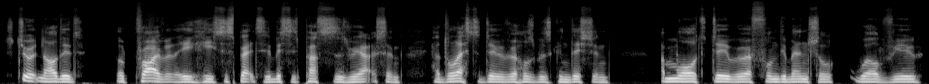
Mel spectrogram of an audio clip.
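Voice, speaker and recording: A male narrator reads a scripted dramatic story. His voice is smooth and clear, of medium pitch, in a very dry recording. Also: steady tone, moderate pace, dark tone, no echo.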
